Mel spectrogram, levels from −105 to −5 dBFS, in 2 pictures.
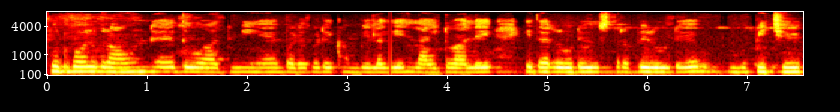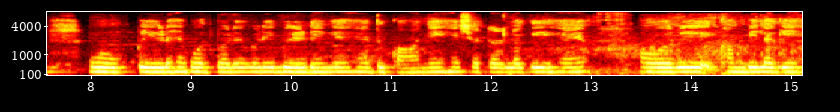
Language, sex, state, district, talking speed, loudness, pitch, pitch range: Hindi, female, Maharashtra, Nagpur, 155 wpm, -16 LUFS, 210 Hz, 205-215 Hz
